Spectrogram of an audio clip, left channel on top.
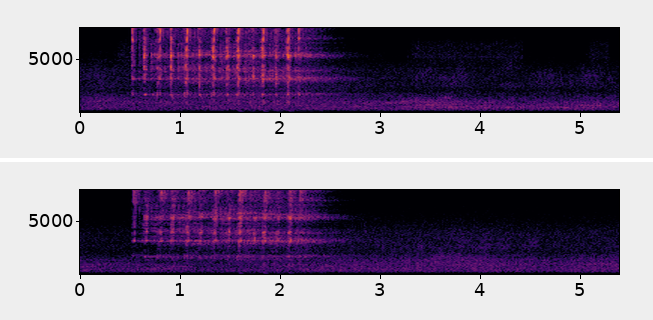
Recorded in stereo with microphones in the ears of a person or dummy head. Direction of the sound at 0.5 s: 60° left (ahead or behind).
